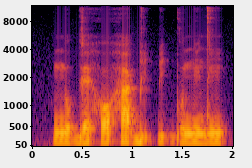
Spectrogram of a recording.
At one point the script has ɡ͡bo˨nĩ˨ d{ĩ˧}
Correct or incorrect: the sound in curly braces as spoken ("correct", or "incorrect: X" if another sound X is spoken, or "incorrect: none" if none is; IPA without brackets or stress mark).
correct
